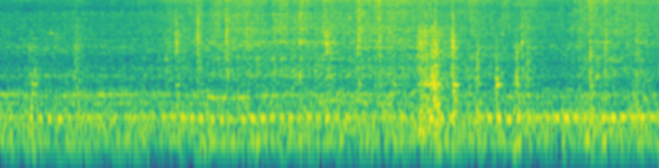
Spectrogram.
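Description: Backhoe loader's diesel engine running steadily under load as its hydraulic arm digs and dumps earth, with light clatter and a brief louder scraping noise about four seconds in.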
